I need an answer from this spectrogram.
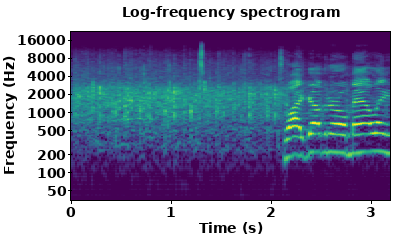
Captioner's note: applause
